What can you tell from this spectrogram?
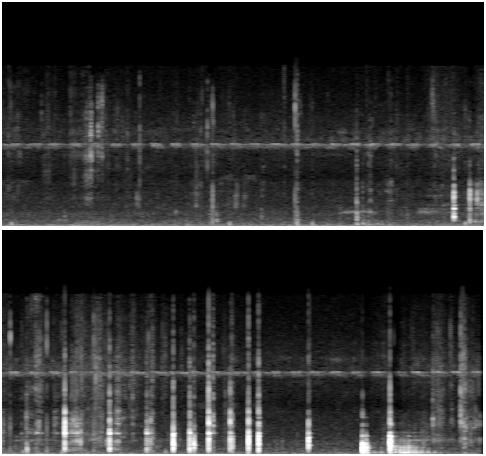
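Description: Crushed peanuts pattering down into a bowl of food: a quick run of sharp clicks and taps from about halfway through, then a louder dull thump near the end.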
